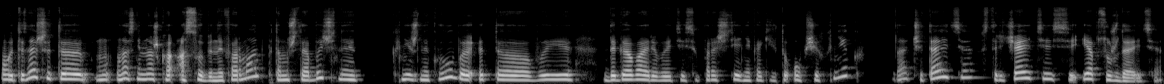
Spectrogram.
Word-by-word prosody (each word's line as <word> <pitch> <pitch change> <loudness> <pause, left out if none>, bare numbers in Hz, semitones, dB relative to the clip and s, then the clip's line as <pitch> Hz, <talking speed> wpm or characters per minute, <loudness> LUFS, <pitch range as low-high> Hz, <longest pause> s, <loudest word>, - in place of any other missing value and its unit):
Ой, 225 -2 +3
ты 220 - 0
знаешь, 315 +2 +1
это, 255 -1 +2
э, 235 -1 +5
м, 220 +2 -1
у - - -1
нас 260 0 0
немножко 235 -2 +2
особенный 180 -3 +1
формат, 310 - 0
потому 210 -1 -1
что 210 -1 -1
обычные 225 -3 0 0.3
книжные 220 -3 -1
клубы- 280 - +2
это 215 -2 +2
вы 220 +1 +3 0.3
договариваетесь 200 -3 +2
о - - -14
прочтении 205 -1 -3
каких-то 190 +1 -7
общих 205 -1 -4
книг, 390 +10 -6 0.2
да, 240 +5 -8
читаете, 320 +4 -2
встречаетесь 260 - -1
и 250 - -1
обсуждаете. 175 -8 -2
220 Hz, 150 wpm, -22 LUFS, 205-255 Hz, 0.3 s, э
